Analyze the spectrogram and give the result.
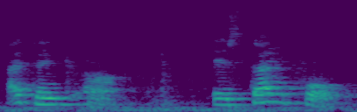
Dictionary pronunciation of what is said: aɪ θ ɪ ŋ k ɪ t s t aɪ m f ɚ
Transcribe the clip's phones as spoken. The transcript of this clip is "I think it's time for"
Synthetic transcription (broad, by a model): aɪ θ ɪ ŋ k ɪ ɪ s t aɪ m f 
